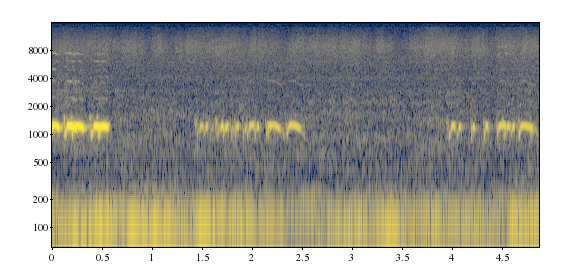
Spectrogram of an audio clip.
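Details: Local zebra dove (perkutut) song, a recording used to train other doves to sing: soft rolling coo phrases of quick stuttering notes, three phrases spaced about two seconds apart, over a constant low rumble.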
